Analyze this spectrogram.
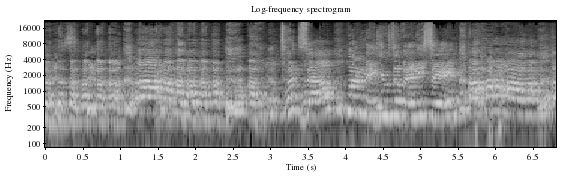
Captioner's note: laughing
